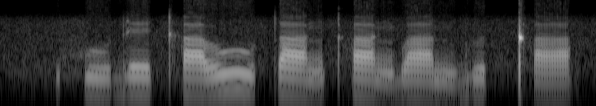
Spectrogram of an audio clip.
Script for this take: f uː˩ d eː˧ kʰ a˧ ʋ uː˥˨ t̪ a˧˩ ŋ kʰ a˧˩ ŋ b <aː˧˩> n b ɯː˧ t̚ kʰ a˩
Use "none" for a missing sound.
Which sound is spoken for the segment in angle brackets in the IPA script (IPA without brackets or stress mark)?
aː˧˩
